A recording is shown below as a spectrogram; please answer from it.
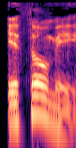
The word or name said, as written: ithome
